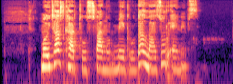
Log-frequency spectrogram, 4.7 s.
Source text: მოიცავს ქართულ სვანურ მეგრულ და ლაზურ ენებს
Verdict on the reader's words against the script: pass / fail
pass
